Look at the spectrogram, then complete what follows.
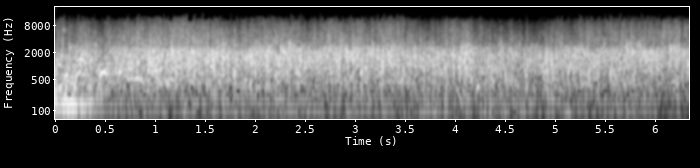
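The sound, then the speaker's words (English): A steady wash of applause from an audience, many hands clapping at once in a dense, even roar that holds at a constant loud level for several seconds. “The audience, having reached the stage where they'll clap anything, we'll see how they respond to you.”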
